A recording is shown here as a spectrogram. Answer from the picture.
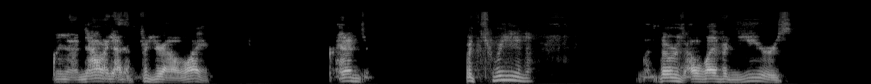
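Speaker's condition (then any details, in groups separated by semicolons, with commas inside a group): Muscular dystrophy; congenital, wheelchair user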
